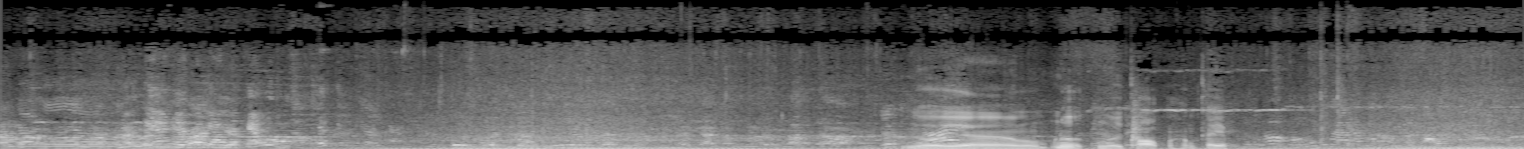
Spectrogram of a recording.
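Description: Several women talk with animation nearby.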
